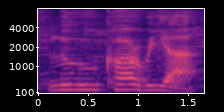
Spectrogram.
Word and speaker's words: leukorrhea: Okay, so it is pronounced leukorrhea.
